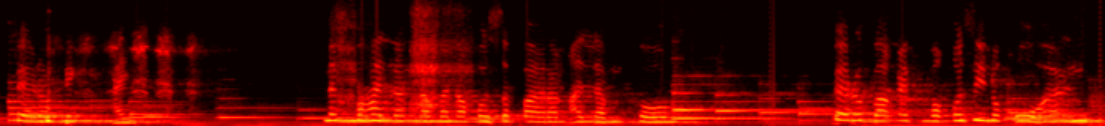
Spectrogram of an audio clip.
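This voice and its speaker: Very high-voiced woman reading heartbreak letters. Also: fairly even intonation, moderate pace, pauses often. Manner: teasing, playful banter between readings. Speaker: livestream host. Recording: roomy, dull, with music behind.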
